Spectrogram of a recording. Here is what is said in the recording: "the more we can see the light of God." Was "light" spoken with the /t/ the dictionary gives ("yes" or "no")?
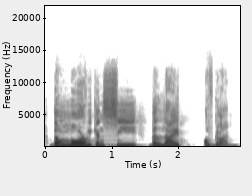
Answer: yes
